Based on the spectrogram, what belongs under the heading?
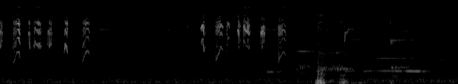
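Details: Sogon singing vigorously in a wild, forest style, meant to provoke caught sogon to answer: two rapid bursts of sharp, clipped high notes, about eight per burst, followed by a dull thump and faint lower whistles.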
